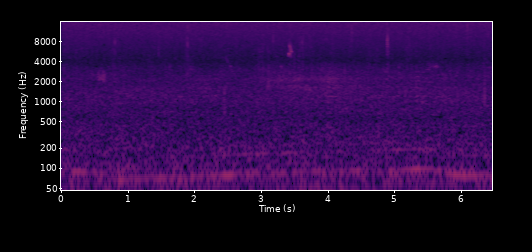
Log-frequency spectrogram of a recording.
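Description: Outdoor city ambience: a steady low rumble of distant traffic, with no sudden sounds standing out.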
